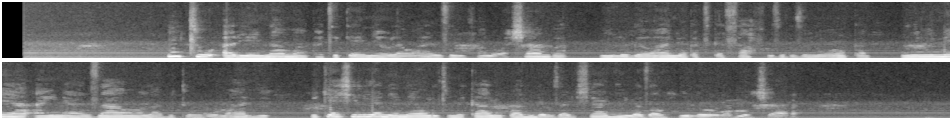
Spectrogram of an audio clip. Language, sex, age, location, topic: Swahili, female, 18-24, Dar es Salaam, agriculture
